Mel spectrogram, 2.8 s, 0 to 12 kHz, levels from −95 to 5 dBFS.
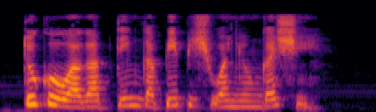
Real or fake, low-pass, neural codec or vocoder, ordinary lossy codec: real; 7.2 kHz; none; MP3, 96 kbps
